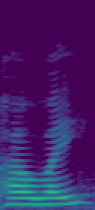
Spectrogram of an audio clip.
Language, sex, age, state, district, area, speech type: Urdu, female, 18-30, Delhi, North East Delhi, urban, spontaneous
